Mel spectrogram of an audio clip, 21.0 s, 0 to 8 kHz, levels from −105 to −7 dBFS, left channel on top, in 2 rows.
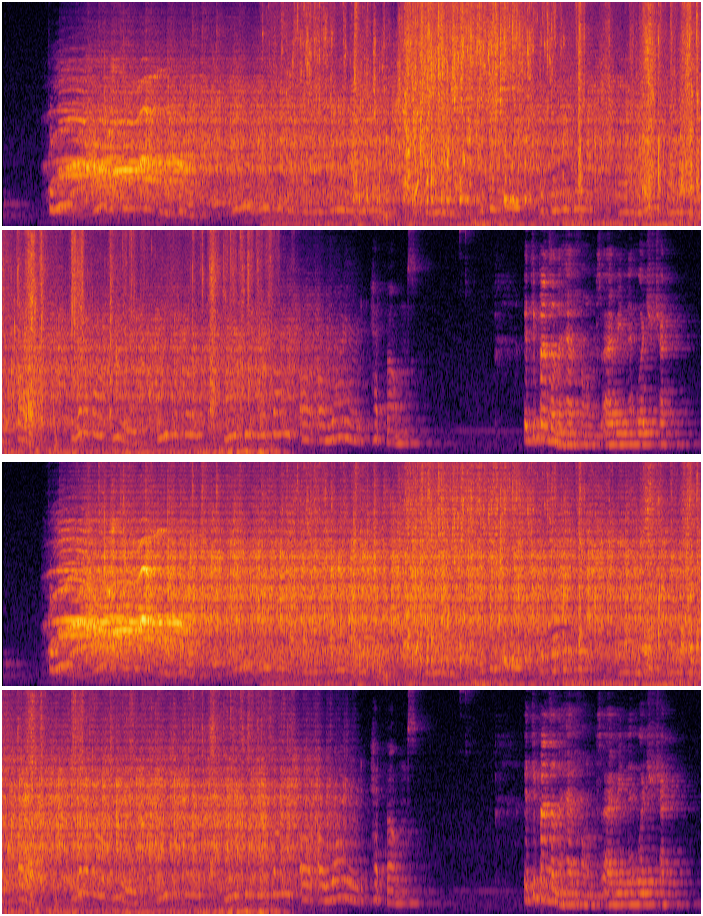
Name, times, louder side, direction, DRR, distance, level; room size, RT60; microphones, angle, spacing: voice 1, 0.7-3.0 3.4-7.8 8.0-8.9 9.2-11.0 11.5-13.5 13.8-16.7, equal, 5° right, -1 dB, 1.5 m, -45 dB
Cheering / Applause, 0.7-15.6, right 6 dB, 45° right, 0.8 m, -30 dB
sound 1, 3.9-14.6, left 5 dB, 30° left, 0.5 m, -32 dB
voice 2, 18.3-20.4, left 2 dB, 70° left, -2 dB, 4.2 m, -40 dB
22.0 x 7.5 x 7.3 m, 0.98 s
head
